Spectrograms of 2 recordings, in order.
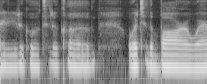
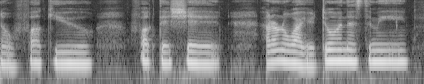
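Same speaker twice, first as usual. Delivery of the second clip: mock bawling, crying out through sobs; 3 semitones higher than usual. Speaker retells her words to the woman holding her hand, imitating bawling. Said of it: "and I'm like bawling".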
